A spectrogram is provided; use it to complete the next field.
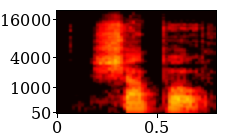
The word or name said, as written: chapeau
